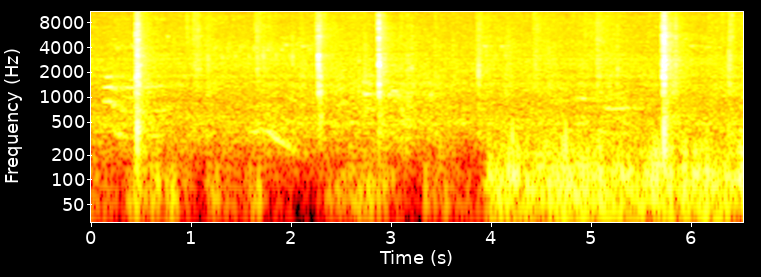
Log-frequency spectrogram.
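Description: A hatchet chopping into a root or dead branch in the ground: four sharp, irregular strikes with lighter knocks between, the last one the loudest.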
